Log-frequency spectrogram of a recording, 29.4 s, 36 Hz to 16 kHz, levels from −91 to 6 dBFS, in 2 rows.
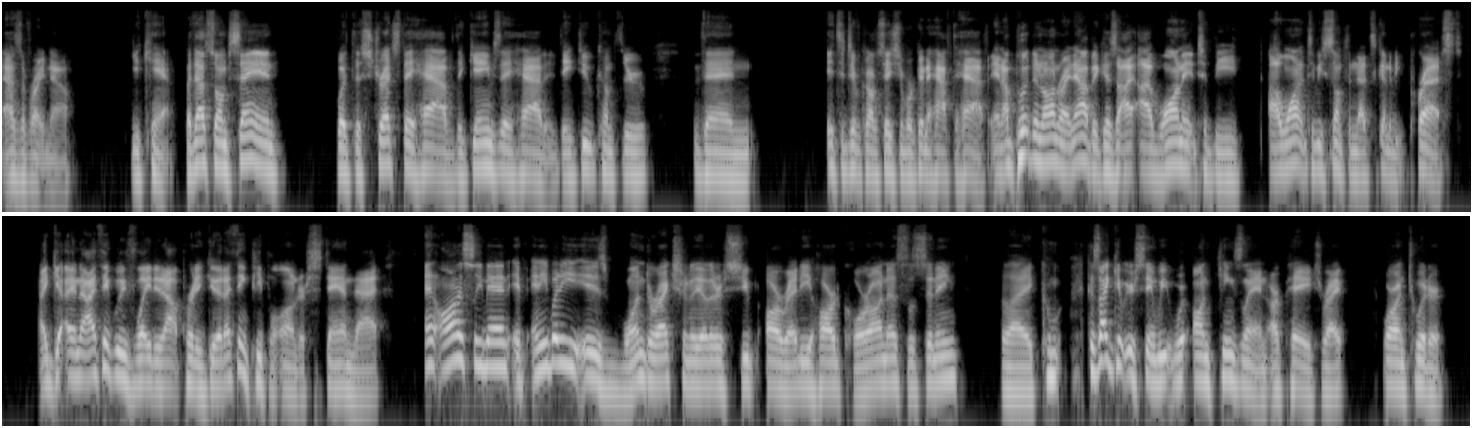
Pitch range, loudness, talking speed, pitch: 105-135 Hz, -22 LUFS, 225 wpm, 120 Hz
